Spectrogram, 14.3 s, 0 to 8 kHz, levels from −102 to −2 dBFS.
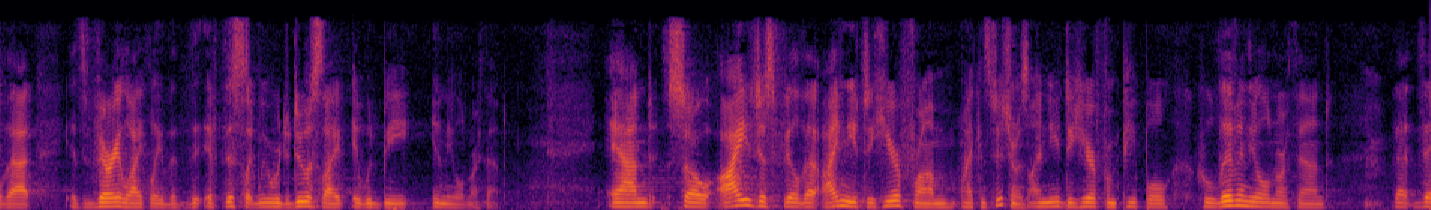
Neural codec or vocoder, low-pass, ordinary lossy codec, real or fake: none; 7.2 kHz; AAC, 32 kbps; real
